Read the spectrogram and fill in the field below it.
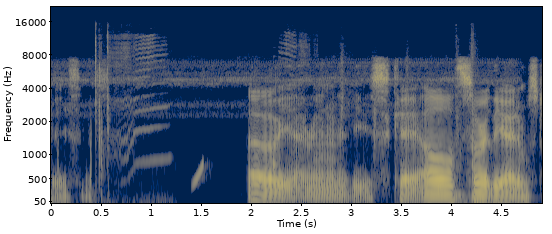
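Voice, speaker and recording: A man's very deep, low voice with vocal fry, very wide pitch swings and a fairly slow pace. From Canada, Calgary. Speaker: video game streamer. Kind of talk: casual live-stream chat while gaming. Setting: live stream.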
